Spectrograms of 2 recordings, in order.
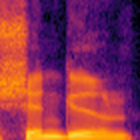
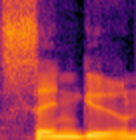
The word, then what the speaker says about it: Şengün: His last name is Şengün. It's not Sengun. It's not Senguin.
